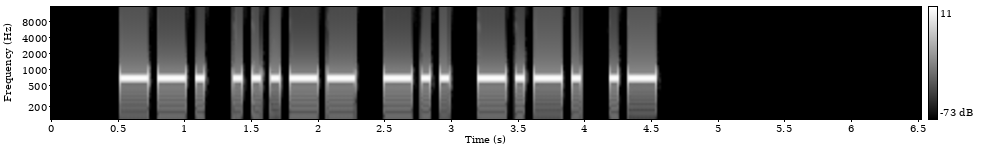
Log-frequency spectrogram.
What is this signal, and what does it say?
Morse code, heard as a keyed tone, about 17 wpm, 700 Hz. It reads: G3DCA
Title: DXCC-100 Call Signs - 5 Characters - Repeated 3x - 17wpm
